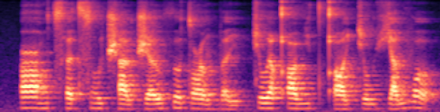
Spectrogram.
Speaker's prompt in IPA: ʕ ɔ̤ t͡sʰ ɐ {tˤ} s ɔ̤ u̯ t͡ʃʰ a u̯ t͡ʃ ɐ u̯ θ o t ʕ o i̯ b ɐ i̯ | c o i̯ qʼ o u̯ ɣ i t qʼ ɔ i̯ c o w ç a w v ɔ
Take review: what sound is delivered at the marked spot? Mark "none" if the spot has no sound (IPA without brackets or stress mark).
t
